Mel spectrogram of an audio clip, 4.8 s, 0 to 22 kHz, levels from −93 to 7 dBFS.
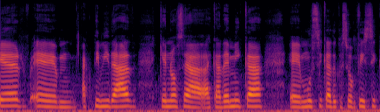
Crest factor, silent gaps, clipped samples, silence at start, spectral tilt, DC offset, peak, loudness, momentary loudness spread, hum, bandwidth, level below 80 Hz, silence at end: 18 dB; none; under 0.1%; 0 s; -5.5 dB/octave; under 0.1%; -10 dBFS; -29 LUFS; 9 LU; none; 19.5 kHz; -46 dBFS; 0 s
